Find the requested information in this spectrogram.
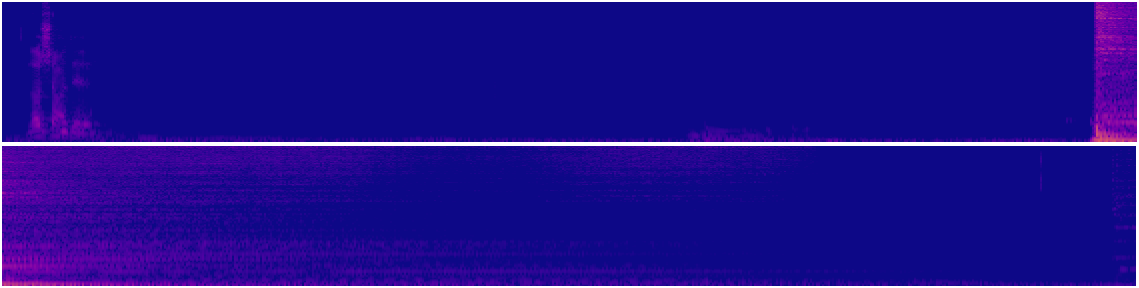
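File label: Snare Top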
